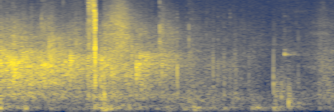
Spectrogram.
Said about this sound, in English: And if they're feeling any trepidation, this is a great time to kind of give the kids a big round of applause so that they feel good.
